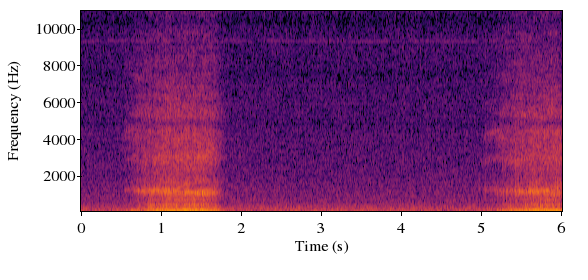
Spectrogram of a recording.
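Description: Two low, vibrating snores on breathing in, about four seconds apart, with quiet breathing between them.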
